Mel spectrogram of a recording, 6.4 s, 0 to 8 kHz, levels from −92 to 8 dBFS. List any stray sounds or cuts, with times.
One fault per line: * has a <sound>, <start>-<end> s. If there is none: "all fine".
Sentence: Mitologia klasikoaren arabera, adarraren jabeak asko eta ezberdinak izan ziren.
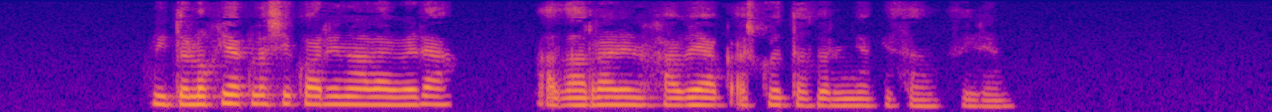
all fine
